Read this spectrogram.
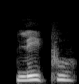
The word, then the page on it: l'epoux: frances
